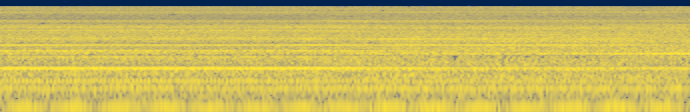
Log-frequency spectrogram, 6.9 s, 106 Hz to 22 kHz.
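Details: Allen Bradley MPL-B330P-MK74AA servo motor, test run after repair on an Allen Bradley drive: an even, steady low hum with a few constant tones above it, no knocks or grinding. Normal servo motor run.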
